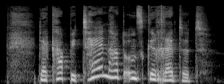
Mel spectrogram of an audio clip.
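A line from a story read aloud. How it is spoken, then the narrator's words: Boy calling out, interrupting. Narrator (German): rief der Junge dazwischen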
